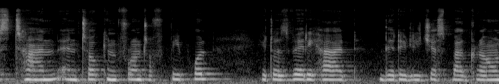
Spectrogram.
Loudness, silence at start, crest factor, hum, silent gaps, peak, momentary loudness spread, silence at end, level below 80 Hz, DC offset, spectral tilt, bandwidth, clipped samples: -23 LUFS; 0 s; 14 dB; none; none; -8 dBFS; 8 LU; 0 s; -46 dBFS; under 0.1%; -5 dB/octave; 14.5 kHz; under 0.1%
